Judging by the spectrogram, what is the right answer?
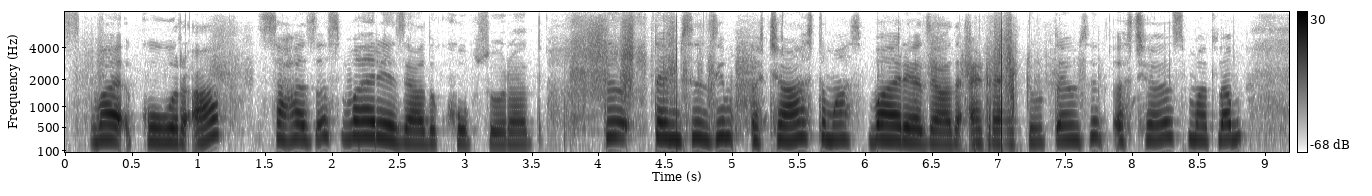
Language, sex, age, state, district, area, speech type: Kashmiri, female, 18-30, Jammu and Kashmir, Kulgam, rural, spontaneous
